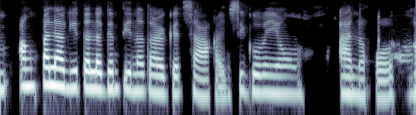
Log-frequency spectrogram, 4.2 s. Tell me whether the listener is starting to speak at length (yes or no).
no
